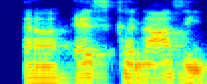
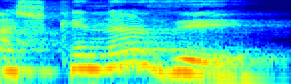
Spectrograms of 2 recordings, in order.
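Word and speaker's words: Ashkenazi: between what are askanazi Jews what are what Eskenazi Jews es uh let me let me ah ashkanazi oh ashkanazi okay sorry sorry my pronunciation what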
